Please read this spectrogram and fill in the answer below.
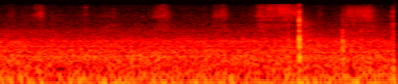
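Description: Faint soft sliding and rubbing of oracle cards being shuffled by hand, with one light click near the end.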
